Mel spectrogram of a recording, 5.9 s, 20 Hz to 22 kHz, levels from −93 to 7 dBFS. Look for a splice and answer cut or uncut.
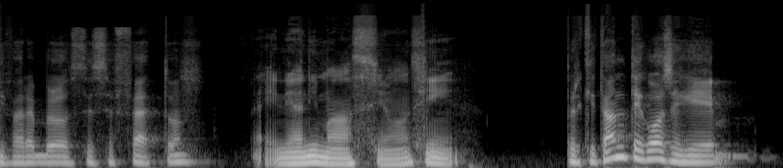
cut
